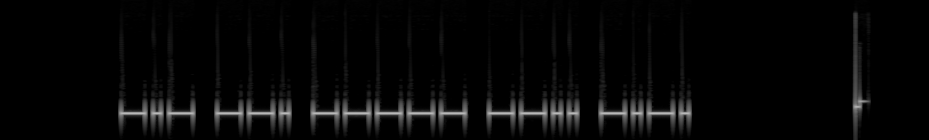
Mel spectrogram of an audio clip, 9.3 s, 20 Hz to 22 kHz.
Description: Morse code, heard as a keyed tone, about 15 wpm, 700 Hz. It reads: KG0ZC
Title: USA Call Signs - 4x Character Spacing - 15wpm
